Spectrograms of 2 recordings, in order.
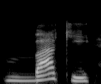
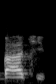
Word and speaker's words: Bacci: al doctor Baqui. ¿Se pronuncia así, doctor? ¿Cómo está? Placer, es Bachi, como si fuera CH, pero sí. Bachi, como si fuera beso.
